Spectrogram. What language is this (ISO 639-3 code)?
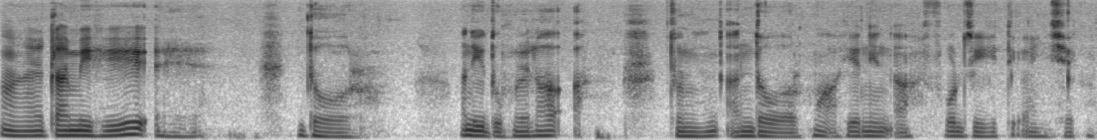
lus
